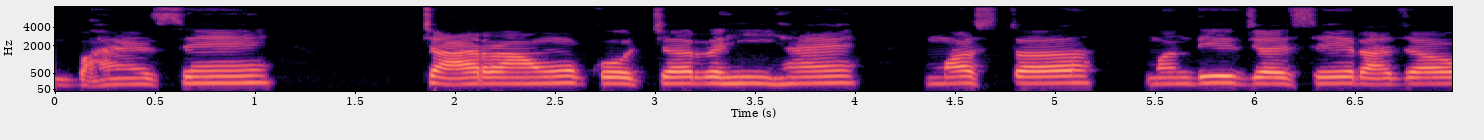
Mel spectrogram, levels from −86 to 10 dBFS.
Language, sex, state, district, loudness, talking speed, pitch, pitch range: Hindi, male, Chhattisgarh, Balrampur, -15 LUFS, 95 wpm, 185 Hz, 180-195 Hz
